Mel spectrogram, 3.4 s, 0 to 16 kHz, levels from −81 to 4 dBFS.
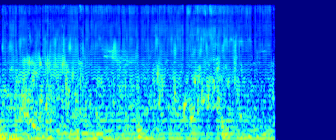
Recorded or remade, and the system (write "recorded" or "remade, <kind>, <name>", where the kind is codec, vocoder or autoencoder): remade, vocoder, BigVGAN v2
